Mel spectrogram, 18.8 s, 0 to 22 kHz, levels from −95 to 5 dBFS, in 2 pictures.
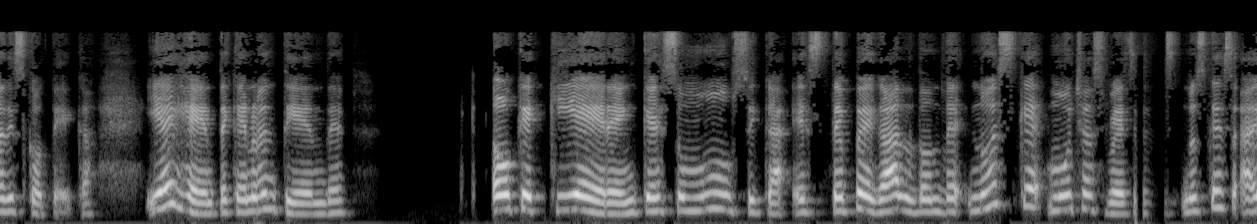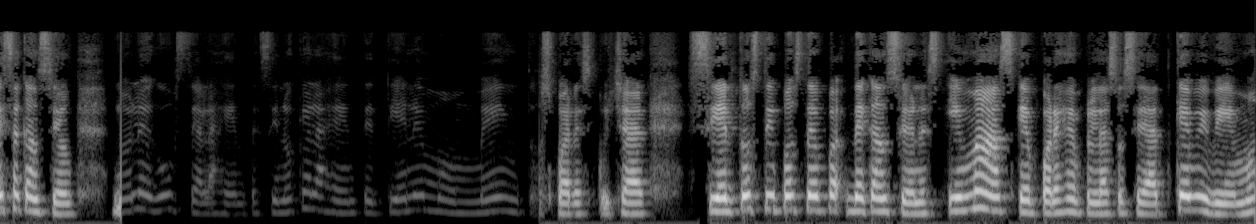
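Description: From 10.34 to 13.48 s the speech falls about 35 dB to a residue, likely one channel inverted; unlike a dropout, a faint trace persists.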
